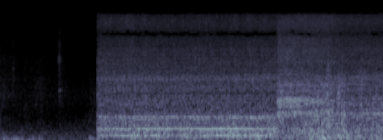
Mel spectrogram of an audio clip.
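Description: An outboard motor roars loudly as water churns behind a boat.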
